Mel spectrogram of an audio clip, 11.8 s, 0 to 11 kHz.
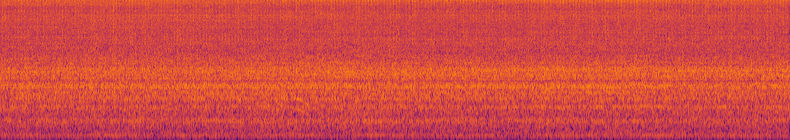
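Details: Onan Marquis Gold 5500 generator after carburetor cleaning and the mixture screw reset to about three turns off the seat (was two): steady, even drone with no hunting or surging; the surging is fixed.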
